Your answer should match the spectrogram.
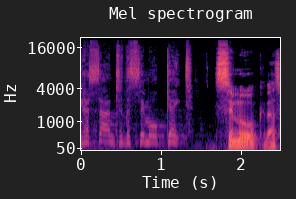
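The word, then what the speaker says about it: Simurgh: here she's taking heran to the simor gate simor that's how you pronounce it theab ban may be right about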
